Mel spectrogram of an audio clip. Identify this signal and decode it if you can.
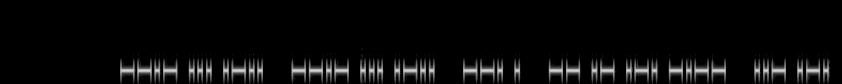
Morse code, heard as a keyed tone, about 28 wpm, 650 Hz. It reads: QSL QSL GE MARY UR
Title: SOTA QSO Practice 28wpm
